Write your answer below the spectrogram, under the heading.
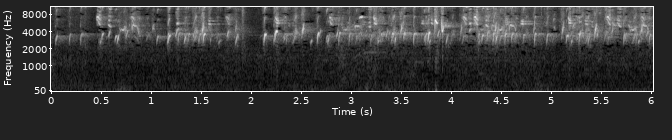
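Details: Goldfinch twittering: quick, high, sweet chirps mixed with buzzy trills after a short silent gap, continuing steadily.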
